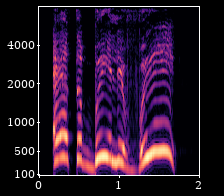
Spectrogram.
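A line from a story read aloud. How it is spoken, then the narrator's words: Howling while lunging. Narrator (Russian): взвыл он, кидаясь ко мне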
